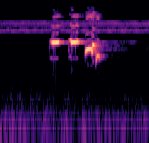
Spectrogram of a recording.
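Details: A single sooty-headed bulbul phrase from a lure recording for wild birds: two level whistled notes followed by a quick tumbling liquid slur, with a faint steady high whine.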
